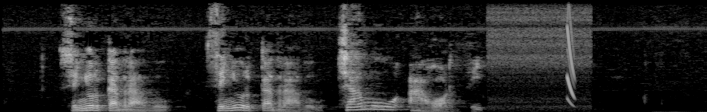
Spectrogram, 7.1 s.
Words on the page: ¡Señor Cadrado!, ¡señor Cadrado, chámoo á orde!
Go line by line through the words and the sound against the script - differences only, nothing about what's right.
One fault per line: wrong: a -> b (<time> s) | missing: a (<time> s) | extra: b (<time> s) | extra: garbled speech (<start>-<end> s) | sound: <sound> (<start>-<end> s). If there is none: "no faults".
sound: chirp (5.7-5.8 s)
